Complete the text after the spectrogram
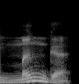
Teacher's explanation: When you say manga, before doing the ga, you have man, and the back of your tongue is touching soft palate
